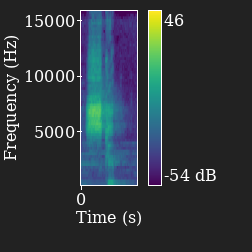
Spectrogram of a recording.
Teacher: there is an absence of puff of air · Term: unaspirated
